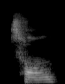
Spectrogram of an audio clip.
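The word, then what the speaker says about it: 从: It's with a C. Tong. Tong. You may have remembered that correctly, but not pronounced it correct. So it's C-O-N-G, right? Yeah, Tong.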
